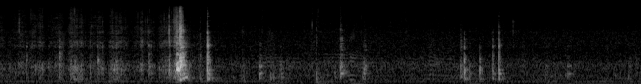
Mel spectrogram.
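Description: Fillet knife scraping between fish skin and a plastic table as a fillet is skinned, with one sharp tap a little before two seconds in and a few lighter clicks later. A faint steady buzz runs underneath.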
